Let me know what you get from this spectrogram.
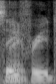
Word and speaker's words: Seyfried: I don't know how to say her last Seyfried.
